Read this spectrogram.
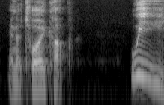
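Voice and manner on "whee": high delighted whee; gleeful whee. Acted. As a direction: squeal with childish delight. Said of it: "he said".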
